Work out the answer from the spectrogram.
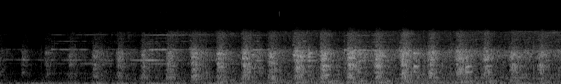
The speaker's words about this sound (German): Schon am nächsten Tage fuhren die Gymnasiasten mit den schnaufenden Zügen heim.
